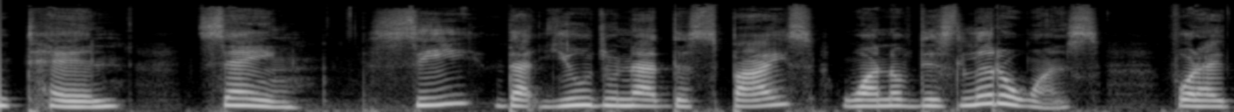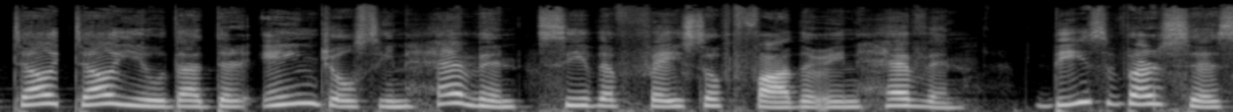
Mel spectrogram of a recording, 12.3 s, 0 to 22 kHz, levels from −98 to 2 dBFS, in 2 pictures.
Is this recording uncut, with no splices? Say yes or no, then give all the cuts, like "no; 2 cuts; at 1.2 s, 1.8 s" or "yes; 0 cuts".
no; 5 cuts; at 4.1 s, 6.4 s, 8.9 s, 9.8 s, 11.2 s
